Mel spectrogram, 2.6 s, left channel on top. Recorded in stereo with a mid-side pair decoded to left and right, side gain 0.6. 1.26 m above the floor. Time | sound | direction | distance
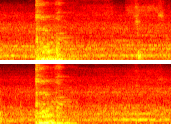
0.5 | a clunk | 35° right | 3 m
